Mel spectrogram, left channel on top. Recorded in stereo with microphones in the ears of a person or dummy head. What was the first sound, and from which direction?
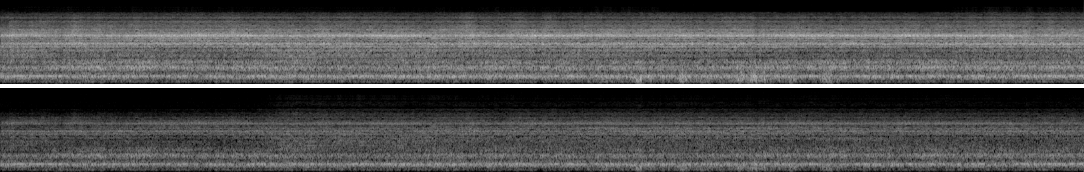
An aircraft, 65° left (ahead or behind).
